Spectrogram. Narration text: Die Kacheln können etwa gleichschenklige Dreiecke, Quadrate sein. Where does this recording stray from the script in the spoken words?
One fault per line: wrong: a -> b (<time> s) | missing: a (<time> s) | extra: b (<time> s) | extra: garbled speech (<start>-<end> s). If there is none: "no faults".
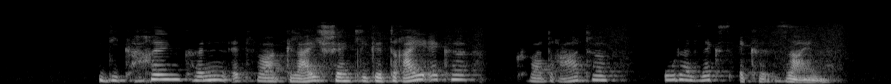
extra: oder Sechsecke (6.6 s)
